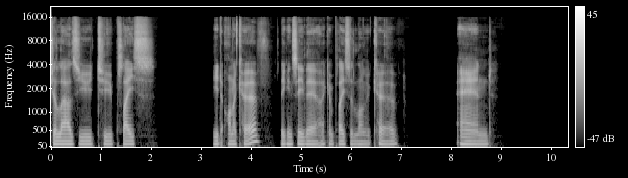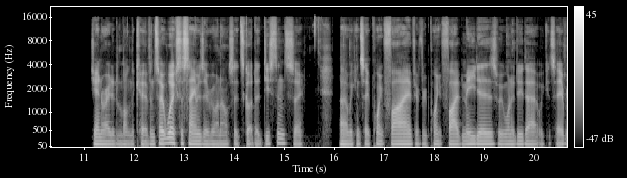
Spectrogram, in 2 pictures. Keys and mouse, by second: 0.3-1.6 drag, 7.0-7.7 drag, 13.4-16.9 drag, 19.4-20.6 drag.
